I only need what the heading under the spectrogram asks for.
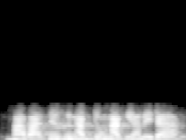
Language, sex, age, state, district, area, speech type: Bodo, female, 45-60, Assam, Chirang, rural, conversation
